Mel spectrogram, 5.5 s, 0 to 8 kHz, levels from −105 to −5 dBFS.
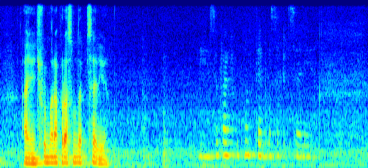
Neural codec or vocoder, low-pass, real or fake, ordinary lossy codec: none; 7.2 kHz; real; none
